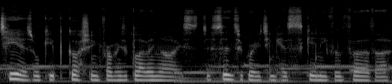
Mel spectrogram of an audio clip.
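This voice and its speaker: A soft-spoken woman at medium pitch, with music in the background. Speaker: creepypasta narrator. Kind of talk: horror story narration. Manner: quiet, soft-spoken with emphasised words.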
